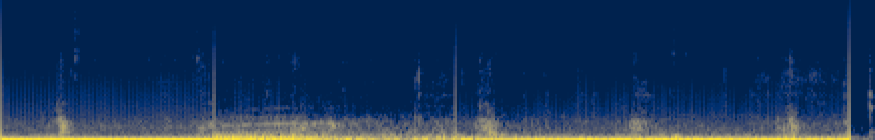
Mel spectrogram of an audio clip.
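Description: Car running, heard from inside the cabin as it moves off: a steady low rumble, with a few sharp clicks.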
